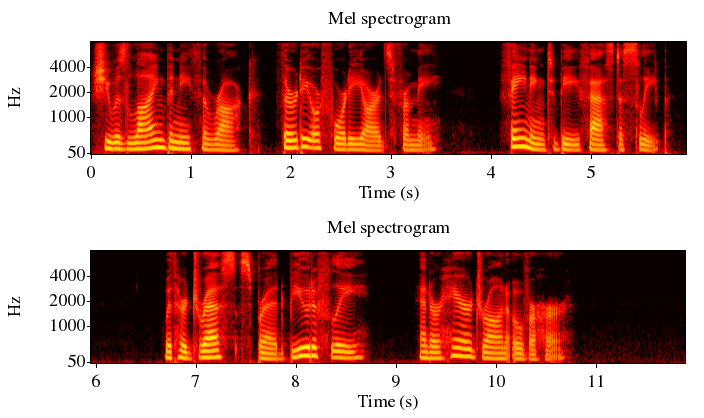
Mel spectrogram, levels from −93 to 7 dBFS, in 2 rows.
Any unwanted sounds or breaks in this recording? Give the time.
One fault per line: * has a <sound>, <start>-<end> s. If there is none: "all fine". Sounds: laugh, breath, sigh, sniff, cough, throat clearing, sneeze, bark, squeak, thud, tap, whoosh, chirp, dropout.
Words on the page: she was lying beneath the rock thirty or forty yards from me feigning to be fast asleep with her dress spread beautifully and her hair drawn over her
all fine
